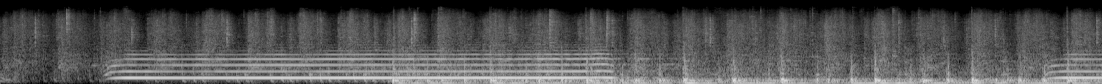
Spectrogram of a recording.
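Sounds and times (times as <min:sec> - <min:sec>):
wooden horn long held note: 0:01.0 - 0:09.4, 0:10.2 - 0:11.0.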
